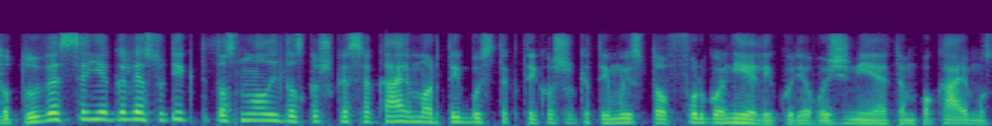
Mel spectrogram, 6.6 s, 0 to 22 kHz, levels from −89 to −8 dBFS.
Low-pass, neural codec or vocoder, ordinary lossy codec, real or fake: 7.2 kHz; codec, 16 kHz, about 1 kbps, DyCAST, with the encoder's durations; AAC, 48 kbps; fake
